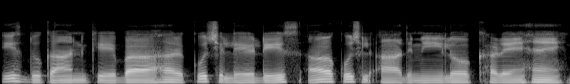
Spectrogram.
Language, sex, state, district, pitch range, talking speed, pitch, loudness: Hindi, male, Jharkhand, Ranchi, 100-110 Hz, 125 wpm, 100 Hz, -18 LUFS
